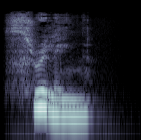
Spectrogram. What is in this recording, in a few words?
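"thrilling", British English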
